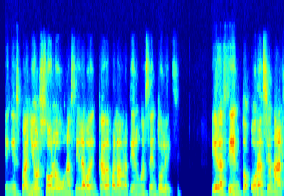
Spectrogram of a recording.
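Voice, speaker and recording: A woman's voice: fairly high pitch, a bit bright. A woman teacher giving an online class lecture, explaining step by step with fillers and self-corrections. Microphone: video call.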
